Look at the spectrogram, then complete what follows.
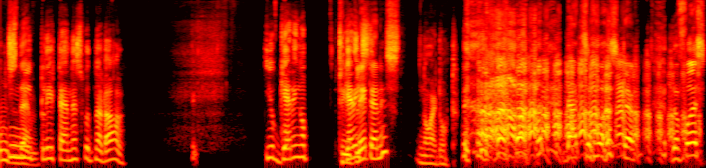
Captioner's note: laughter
